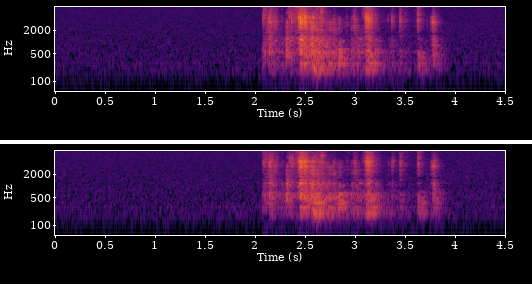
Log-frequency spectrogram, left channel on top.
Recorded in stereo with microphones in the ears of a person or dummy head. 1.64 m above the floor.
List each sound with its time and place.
2.1 s a rattle: 15° left (ahead or behind), 0.8 m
